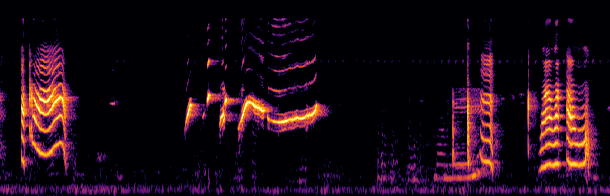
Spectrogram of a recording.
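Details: Talking pet parrot that says mummy and papa: a few separate harmonic squawked syllables and a slurred rising-falling phrase, then scattered clicks and a final burst of arching notes, with quiet gaps between.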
